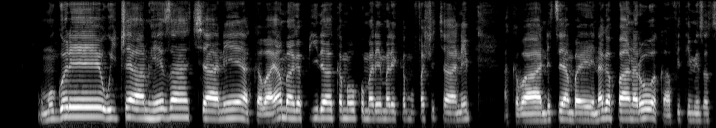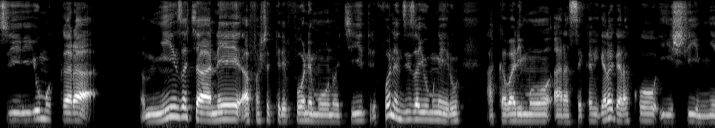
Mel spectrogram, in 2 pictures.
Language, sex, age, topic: Kinyarwanda, male, 25-35, finance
